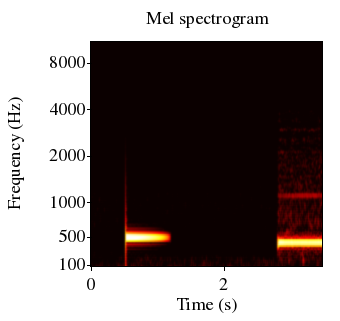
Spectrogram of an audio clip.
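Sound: phone call tone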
